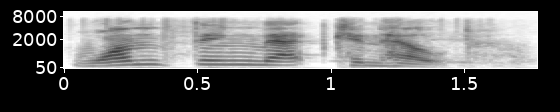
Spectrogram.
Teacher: your tongue is in the same place with the n and the th you can connect these sounds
